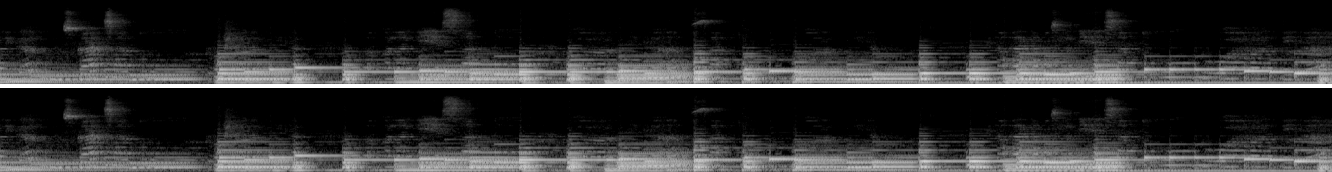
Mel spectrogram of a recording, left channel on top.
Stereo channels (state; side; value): identical; both; correlation 1.00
